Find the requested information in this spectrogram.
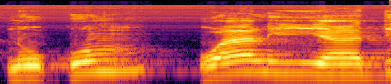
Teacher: mim sukun bertemu wau Idhar syafawi dibaca jelas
